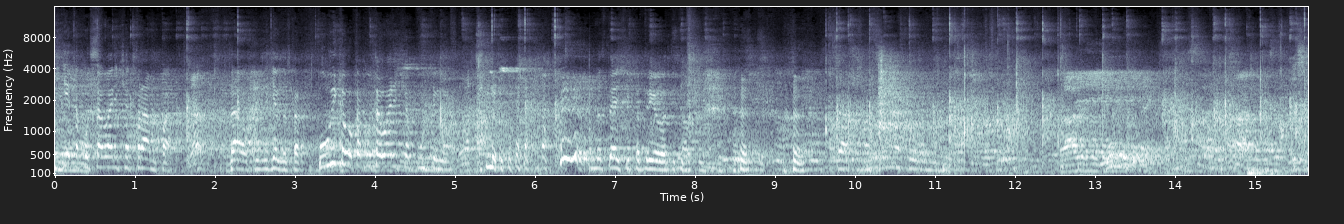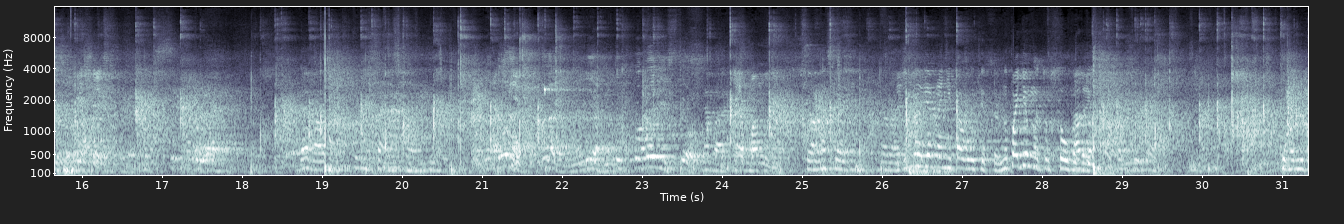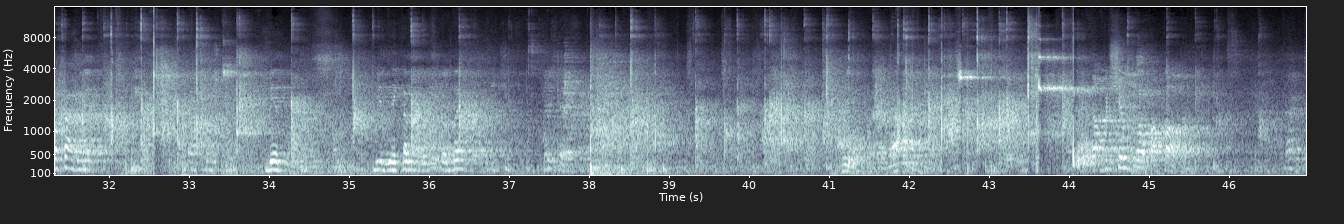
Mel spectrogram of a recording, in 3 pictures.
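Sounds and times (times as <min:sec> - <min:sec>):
men talking: 0:00.0 - 0:38.8, 0:40.2 - 0:46.9
table tennis ball taps: 0:09.6 - 0:17.4, 0:18.1 - 0:22.3, 0:24.0 - 0:27.1, 0:28.6 - 0:36.6, 0:38.0 - 0:44.2
table tennis ball clicking: 0:28.6 - 0:36.6, 0:38.4 - 0:44.2.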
